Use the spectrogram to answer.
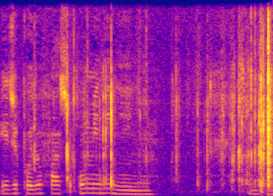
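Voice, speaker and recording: A soft-spoken woman's very deep, low voice, monotone and flat at a very slow pace, with noticeable background noise. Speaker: craft tutorial maker. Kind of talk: tutorial.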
